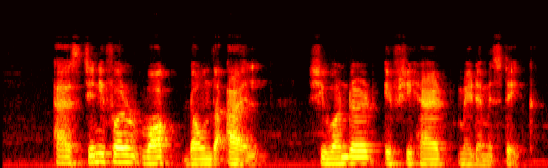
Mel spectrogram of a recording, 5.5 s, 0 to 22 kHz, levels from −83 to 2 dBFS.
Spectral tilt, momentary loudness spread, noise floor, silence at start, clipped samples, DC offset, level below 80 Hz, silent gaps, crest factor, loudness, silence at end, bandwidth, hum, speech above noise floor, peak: -6.5 dB/octave; 12 LU; -53 dBFS; 0.55 s; under 0.1%; under 0.1%; -54 dBFS; none; 18 dB; -20 LUFS; 0.15 s; 7.6 kHz; none; 34 dB; -2 dBFS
